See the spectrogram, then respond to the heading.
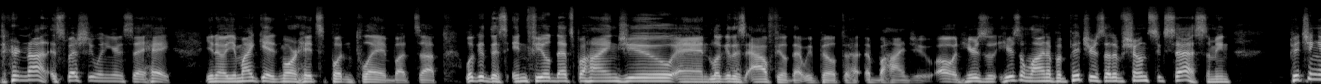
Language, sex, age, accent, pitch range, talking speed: English, male, 30-49, American, 110-155 Hz, 245 wpm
